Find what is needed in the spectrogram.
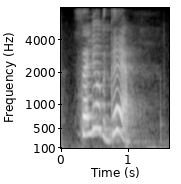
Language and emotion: Russian, positive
